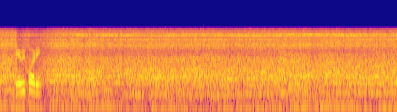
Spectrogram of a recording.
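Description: A drone's propellers whir with a steady high buzz.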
